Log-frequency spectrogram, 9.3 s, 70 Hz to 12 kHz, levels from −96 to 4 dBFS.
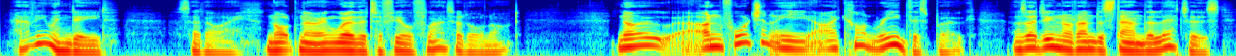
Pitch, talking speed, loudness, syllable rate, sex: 135 Hz, 175 wpm, -18 LUFS, 5.5 syllables/s, male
